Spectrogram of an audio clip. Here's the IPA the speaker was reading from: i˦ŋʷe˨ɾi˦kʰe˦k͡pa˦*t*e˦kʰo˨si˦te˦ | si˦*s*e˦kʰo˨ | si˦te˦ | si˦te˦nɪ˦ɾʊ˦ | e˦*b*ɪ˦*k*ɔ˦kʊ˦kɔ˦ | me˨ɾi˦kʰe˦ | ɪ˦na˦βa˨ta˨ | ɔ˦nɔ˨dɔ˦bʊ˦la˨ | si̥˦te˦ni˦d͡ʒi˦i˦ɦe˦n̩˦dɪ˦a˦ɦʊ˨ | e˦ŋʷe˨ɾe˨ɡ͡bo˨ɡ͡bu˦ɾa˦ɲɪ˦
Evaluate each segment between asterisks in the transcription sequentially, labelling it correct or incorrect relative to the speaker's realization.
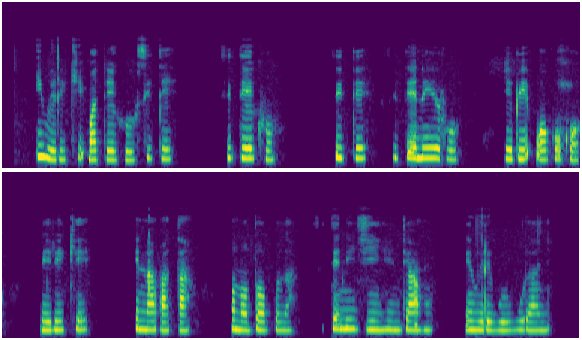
correct, incorrect: t, correct, incorrect: k͡p

